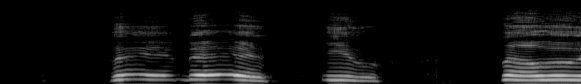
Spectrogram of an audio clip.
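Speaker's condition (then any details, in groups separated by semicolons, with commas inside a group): Cerebral palsy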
